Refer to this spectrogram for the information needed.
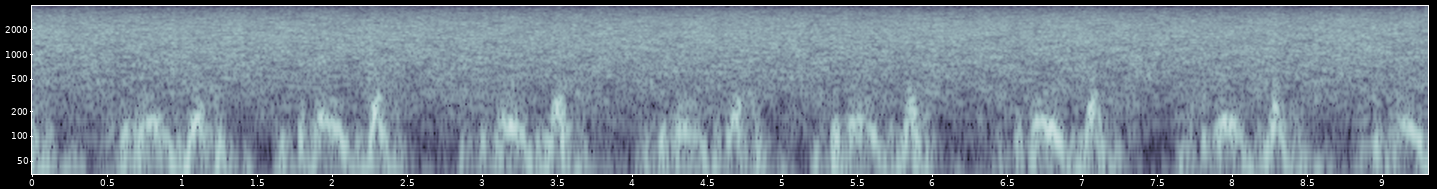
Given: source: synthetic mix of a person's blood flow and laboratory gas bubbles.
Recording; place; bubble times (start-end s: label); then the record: Doppler ultrasound of blood flow; precordium
no bubbles
From the record:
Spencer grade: 0 (complete lack of bubble signals)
